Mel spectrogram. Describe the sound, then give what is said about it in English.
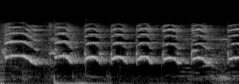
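A man imitates a seagull's screech with a rapid run of about eight high, nasal, harmonic cries in a steady rhythm, loud and unbroken by any talking. “screech like a seagull”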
